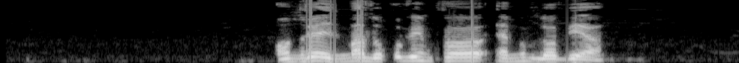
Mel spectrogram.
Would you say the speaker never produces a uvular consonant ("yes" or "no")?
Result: no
